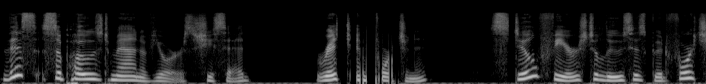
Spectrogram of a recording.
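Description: A digital broadcast dropout hits from 3.41 to 3.99 s: the receiver stopped getting usable frames and muted, leaving several short holes scattered over about 0.58 s, the longest 96 ms, with roughly 352 ms of speech simply missing before normal reception resumes.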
